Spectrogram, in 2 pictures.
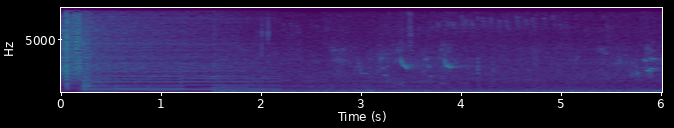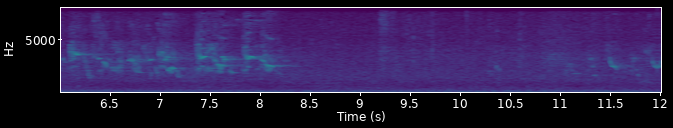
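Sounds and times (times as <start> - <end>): steady low rumble: 0.2 - 7.4.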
